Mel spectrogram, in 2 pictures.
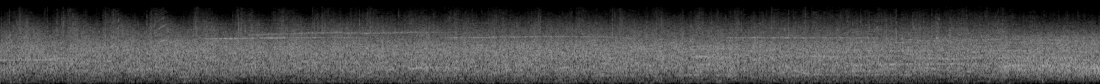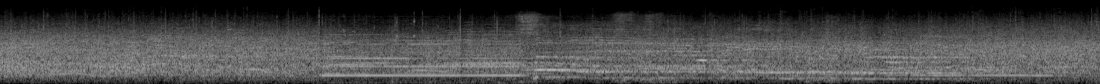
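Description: Loud, steady crowd noise from a packed handball arena through the final seconds of a tied match. About fourteen seconds in, a steady horn sounds for about two seconds: the end-of-game signal.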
